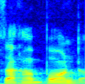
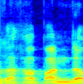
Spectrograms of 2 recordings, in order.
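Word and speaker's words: Sarabande: Wenn wir auch gerade, du hast gerade eben gesagt, dass im Barock eben auch viel, ich kann, ich, ich du hast Sarah Bond ausgesprochen? – Ja. – Ich habe immer Sarah Bande ausgesprochen. Ich glaube, das war falsch.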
